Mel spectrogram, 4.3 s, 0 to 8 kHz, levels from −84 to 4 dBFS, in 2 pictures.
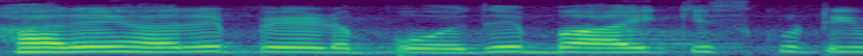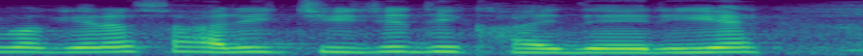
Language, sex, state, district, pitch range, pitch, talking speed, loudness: Hindi, female, Uttar Pradesh, Shamli, 225-255 Hz, 235 Hz, 180 wpm, -17 LUFS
